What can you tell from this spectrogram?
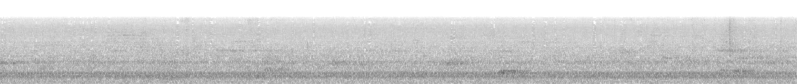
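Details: Steady mechanical hum like an idling engine or fan fills the recording, with no animal voice standing out.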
